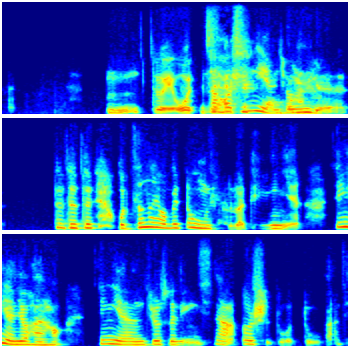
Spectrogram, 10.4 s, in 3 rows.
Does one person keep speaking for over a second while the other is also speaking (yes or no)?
yes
